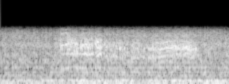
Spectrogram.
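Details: A ginger kitten crying: one drawn-out, wavering meow of about a second and a half over steady background hiss.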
